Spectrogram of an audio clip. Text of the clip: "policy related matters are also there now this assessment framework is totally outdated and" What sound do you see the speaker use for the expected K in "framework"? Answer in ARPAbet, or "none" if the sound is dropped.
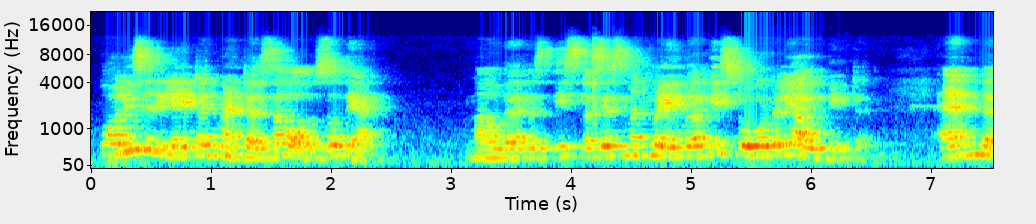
none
